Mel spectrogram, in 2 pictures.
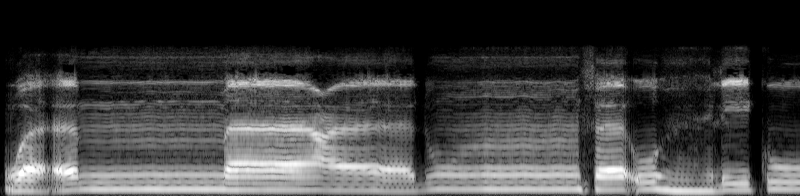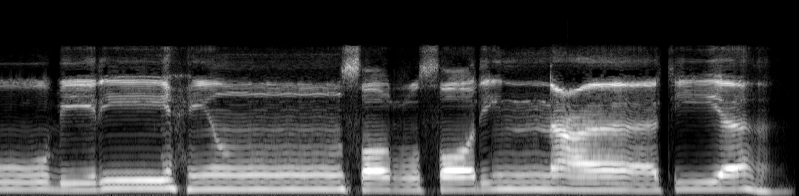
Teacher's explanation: So, we pronounce the Noon Sakina of Tanween clear. And when stopping at the end of the last word, we change Ta' al-Ta'nith into a Ha with Sukoon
